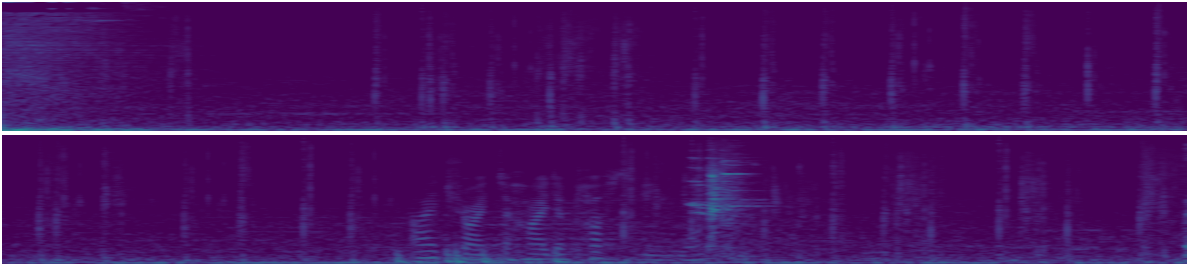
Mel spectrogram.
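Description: Footsteps tap steadily on a stone floor.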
